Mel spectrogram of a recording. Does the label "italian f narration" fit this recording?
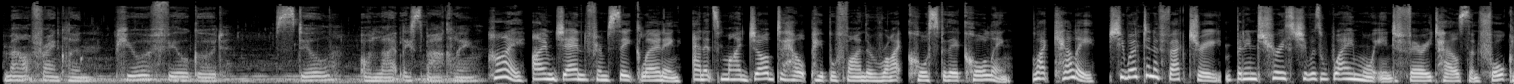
No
